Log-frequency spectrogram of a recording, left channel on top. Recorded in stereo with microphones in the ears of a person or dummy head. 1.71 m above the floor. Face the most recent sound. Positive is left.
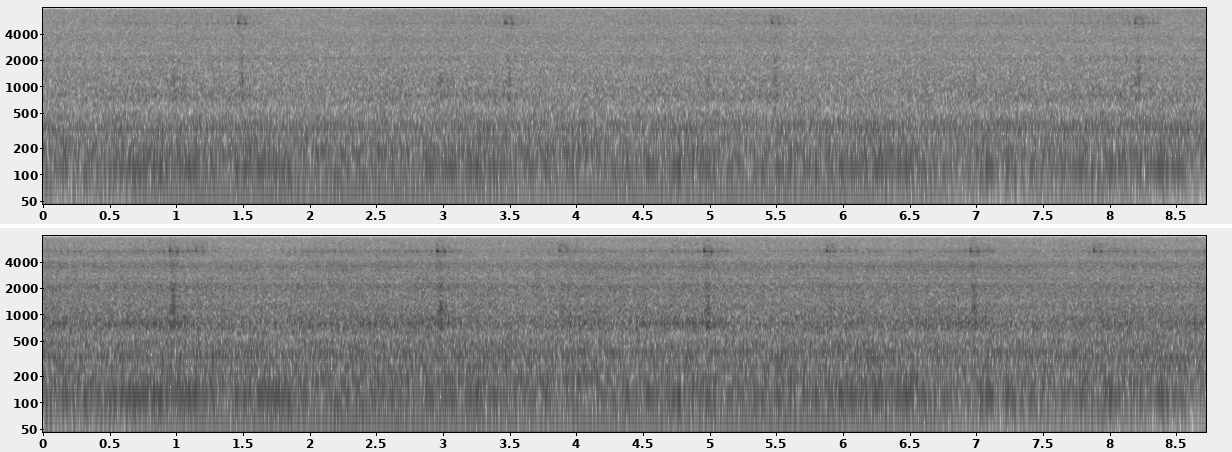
No sound to turn to.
